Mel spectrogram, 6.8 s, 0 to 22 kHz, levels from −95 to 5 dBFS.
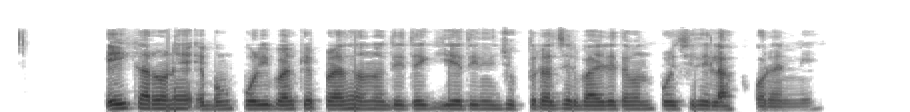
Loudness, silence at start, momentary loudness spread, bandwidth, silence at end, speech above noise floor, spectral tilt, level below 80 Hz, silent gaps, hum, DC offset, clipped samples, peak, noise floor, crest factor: -23 LUFS; 0.8 s; 9 LU; 7.8 kHz; 0.75 s; over 68 dB; -6 dB/octave; -54 dBFS; 5.62-5.66 s; none; under 0.1%; under 0.1%; -4 dBFS; under -90 dBFS; 18 dB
